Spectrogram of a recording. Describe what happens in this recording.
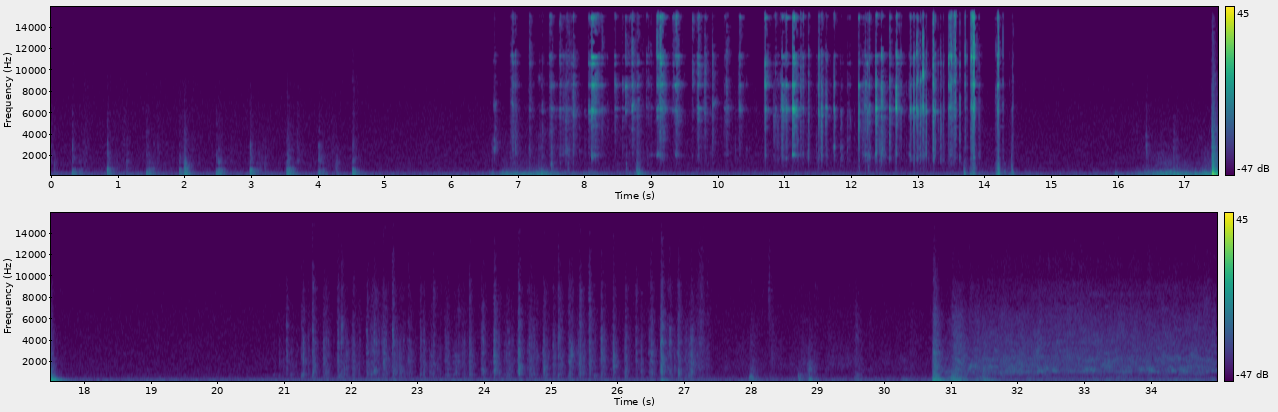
Footsteps entered the bedroom. A drawer was opened with a partial overlap of keys being drawn from inside, then the drawer was closed. The sound of typing on a keyboard followed, and after it stopped a distant toilet flush was heard.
